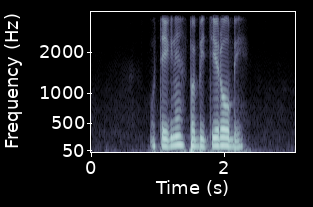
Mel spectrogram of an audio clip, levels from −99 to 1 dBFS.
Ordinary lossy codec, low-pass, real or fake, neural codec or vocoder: none; 3.6 kHz; fake; codec, 24 kHz, 1.2 kbps, DualCodec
